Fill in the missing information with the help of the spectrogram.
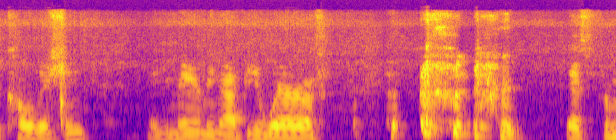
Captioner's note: coughs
